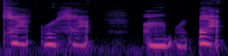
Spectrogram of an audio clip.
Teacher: We kind of have a reputation for having really nasally A sounds.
